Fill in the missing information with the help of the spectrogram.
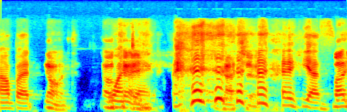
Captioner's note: laughs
